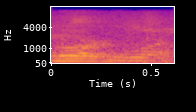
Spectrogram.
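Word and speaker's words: Maurice: That's pronounced Morris. nice. And we're going to all pronounce it Morris from now on as well, because we feel we're part of an elite group.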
